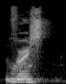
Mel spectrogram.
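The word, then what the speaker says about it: Wurst: Yun yung pronunciation sa... – W nila. – U-R-S-T. Verst. – Verst.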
